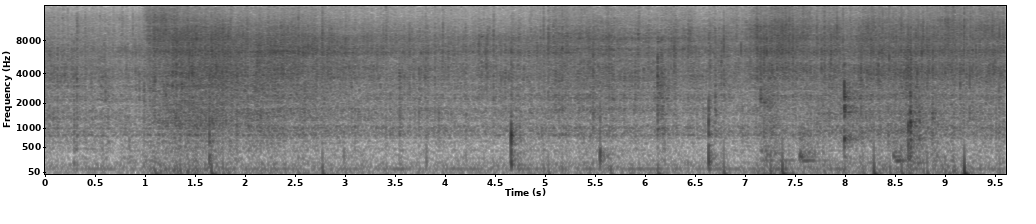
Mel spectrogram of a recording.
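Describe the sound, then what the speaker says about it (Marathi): Onions sautéing in hot oil with cumin, a loud dense hiss of frying that swells after the first second and stays steady, with scattered spatula clicks and taps against the pan close by, no voices. "कांदे मी आता दोन मिनिट तेलामध्ये परतून घेणार आहे"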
